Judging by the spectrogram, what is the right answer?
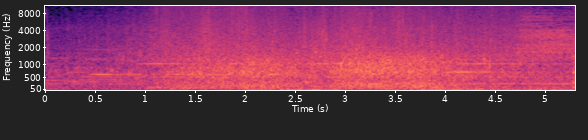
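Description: A boat sails across water in a Kratos video game, a continuous wash of rushing water and wind that swells slightly and carries on steadily with no talk.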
